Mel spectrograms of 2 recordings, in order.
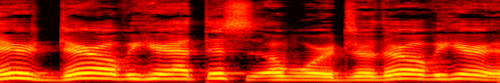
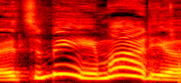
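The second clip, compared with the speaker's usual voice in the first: put-on Italian accent; 6 semitones higher than usual. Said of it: "stereotypical Italian accent".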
